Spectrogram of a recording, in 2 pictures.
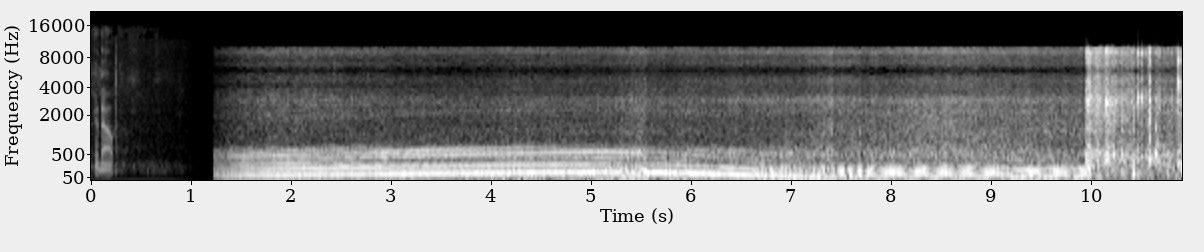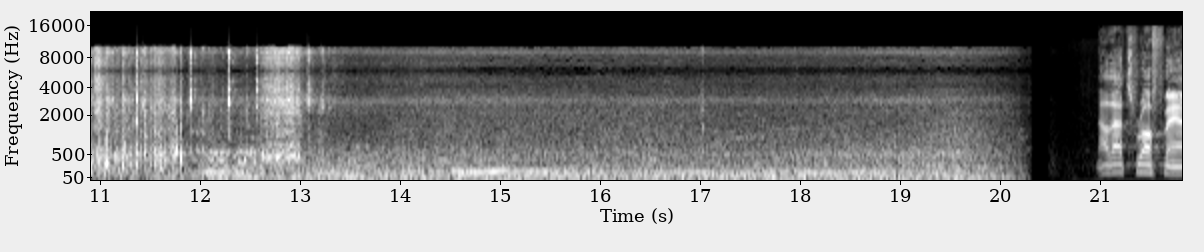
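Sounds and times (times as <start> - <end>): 
speech: 0.1 - 0.4, 21.3 - 21.8
motorcycle engine humming in traffic: 1.2 - 10.2, 11.9 - 20.3
steady road rumble: 1.2 - 20.4
motorcycle crashing and scraping under a truck: 9.9 - 13.4.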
